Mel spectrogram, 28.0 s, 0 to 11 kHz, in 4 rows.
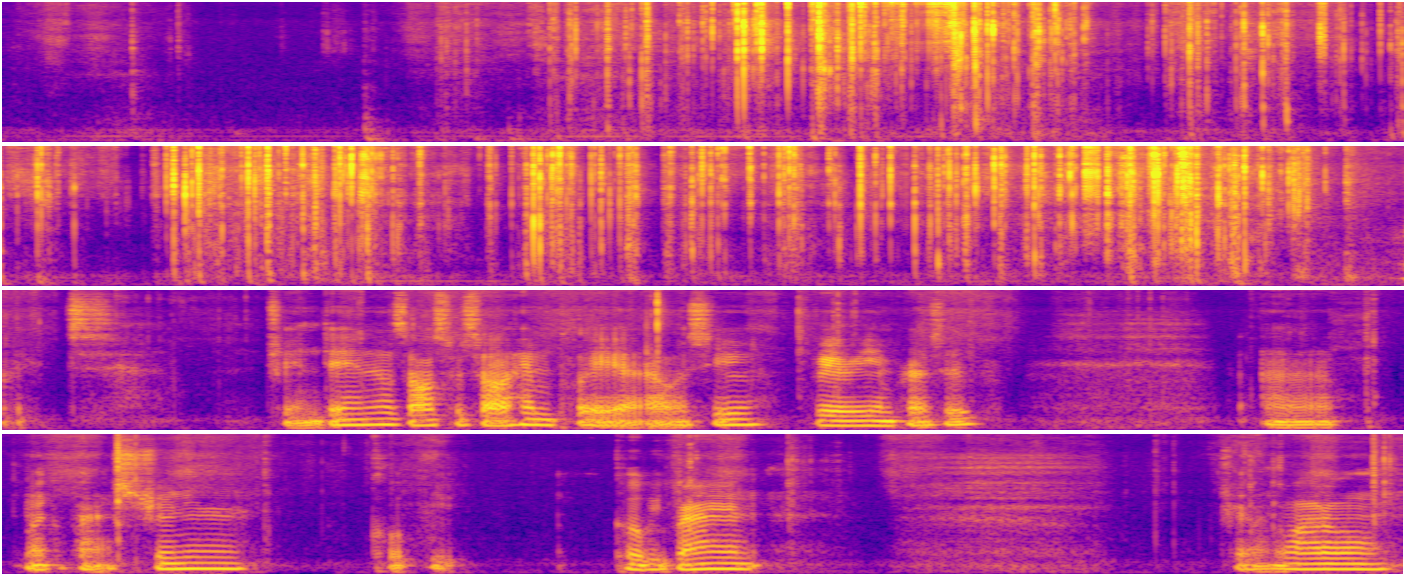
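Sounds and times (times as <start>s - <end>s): card pack wrapper tearing and crinkling: 2.2s - 13.8s.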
